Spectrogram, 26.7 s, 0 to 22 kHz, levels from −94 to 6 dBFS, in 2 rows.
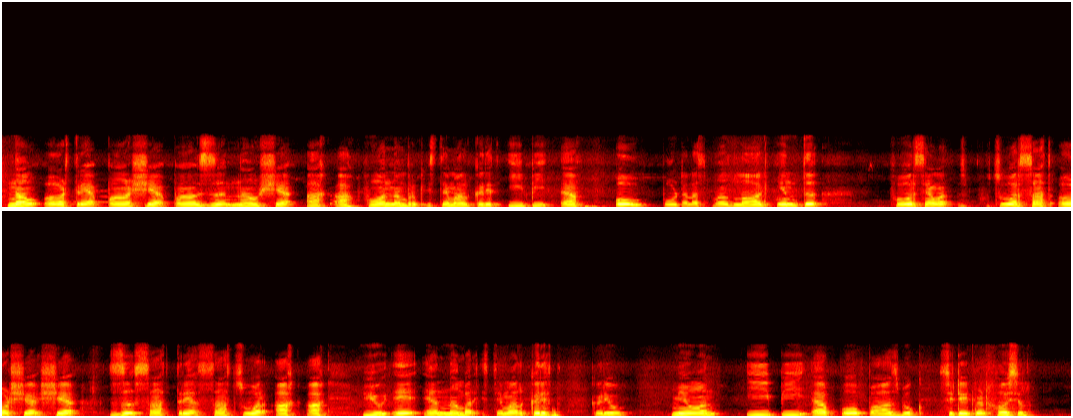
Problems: none marked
